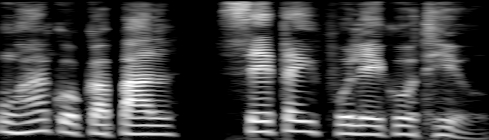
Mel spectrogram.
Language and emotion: Nepali, neutral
